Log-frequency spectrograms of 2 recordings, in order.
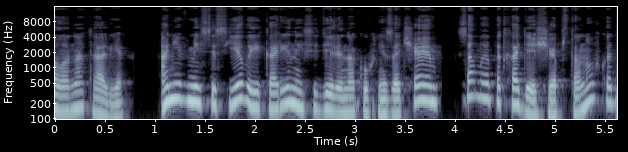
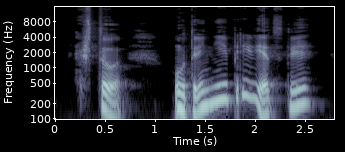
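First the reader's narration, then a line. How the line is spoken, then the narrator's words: Giggling woman. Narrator (Russian): хихикнула женщина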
